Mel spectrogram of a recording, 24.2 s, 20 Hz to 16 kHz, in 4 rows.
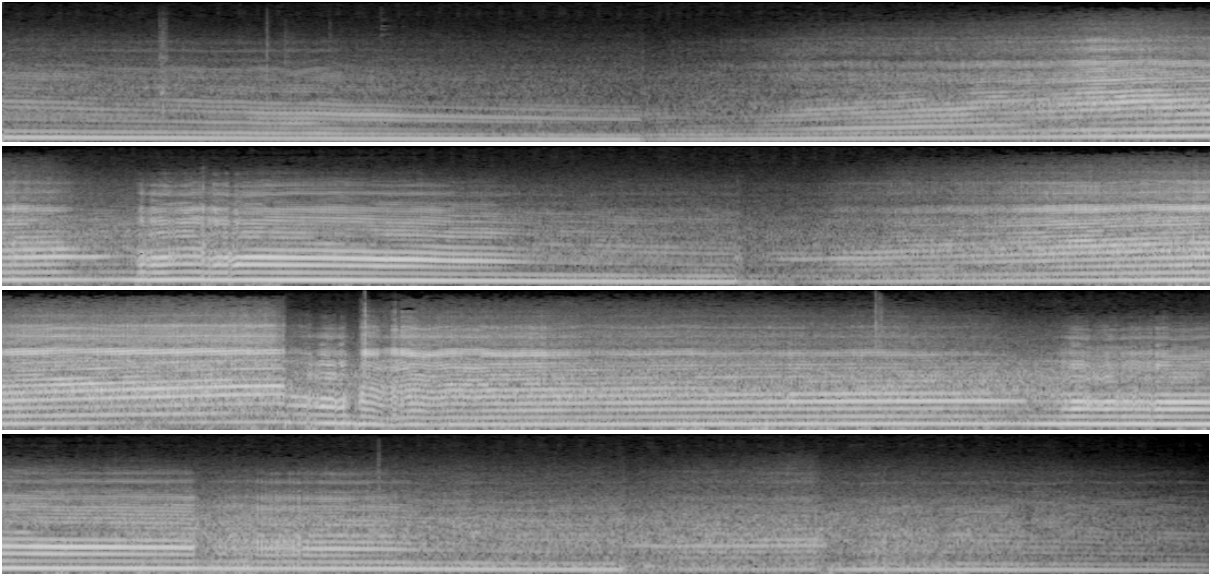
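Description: Honda Civic Type R EP3's four-cylinder engine heard from inside the cabin, revving up and easing off on a twisty road. The pitch falls at first, climbs about four to six seconds in, drops again near ten seconds, then climbs to a high peak with a brief break about fourteen seconds in before holding fairly steady. The sound fades out at the very end.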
